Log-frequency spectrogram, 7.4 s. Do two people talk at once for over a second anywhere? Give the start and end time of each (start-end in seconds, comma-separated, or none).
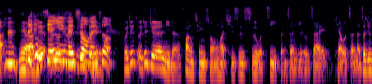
0.5-2.1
